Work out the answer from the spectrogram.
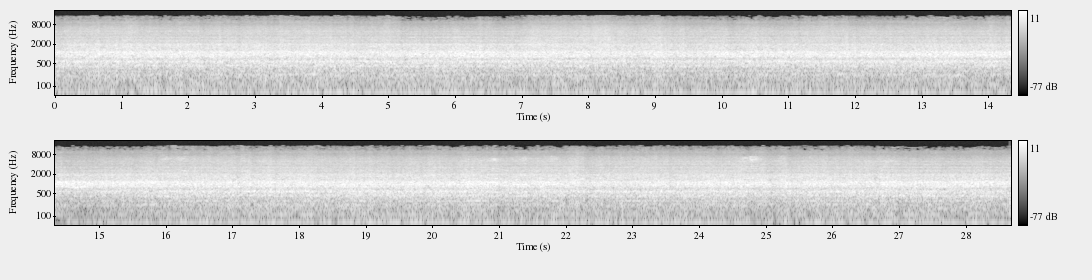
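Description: Diesel railcar running steadily through a tunnel, heard from the driver's cab: an even rumble of engine and wheels on the rails.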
